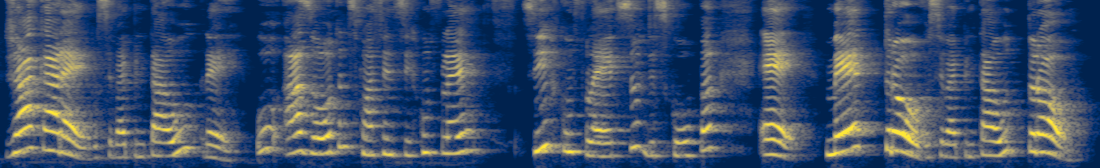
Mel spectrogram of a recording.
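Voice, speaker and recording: A young Brazilian woman teaching small children with a high, sing-song voice. She coaxes them along, asks questions and answers them herself. The sound is roomy and echoey, like a bare classroom. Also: expressive, slow pace. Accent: Brazilian Portuguese. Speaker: primary school teacher.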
